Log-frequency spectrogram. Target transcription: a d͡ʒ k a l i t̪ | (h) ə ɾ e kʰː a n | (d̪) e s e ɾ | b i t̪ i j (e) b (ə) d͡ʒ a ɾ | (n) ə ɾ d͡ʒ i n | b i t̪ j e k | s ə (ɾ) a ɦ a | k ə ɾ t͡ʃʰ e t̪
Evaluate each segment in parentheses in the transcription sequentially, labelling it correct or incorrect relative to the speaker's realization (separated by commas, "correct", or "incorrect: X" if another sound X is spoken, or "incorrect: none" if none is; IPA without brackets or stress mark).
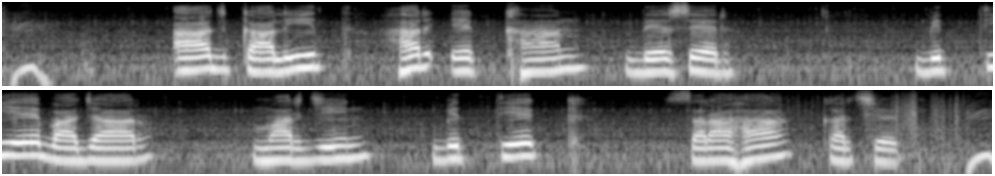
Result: correct, correct, correct, incorrect: a, incorrect: m, correct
